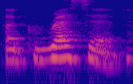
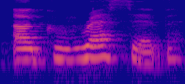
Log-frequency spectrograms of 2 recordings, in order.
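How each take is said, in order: First: Said in the usual way. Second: "Aggressive" said slowly, syllable by syllable; slowed-down pronunciation. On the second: Shown as a demonstration. Teacher modelling "Aggressive" for the class, slowed down by syllable. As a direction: draw out each syllable of "Aggressive". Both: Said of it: "with varying degrees of speed".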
